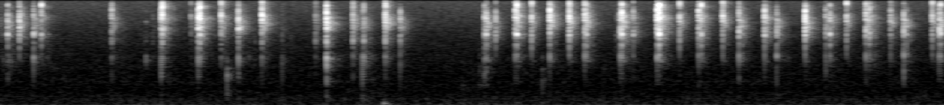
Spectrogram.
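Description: Small hand-painted medicine stones are tapped in a rapid, uneven series of sharp, bright clicks that stop almost instantly. A faint low hum sits underneath.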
